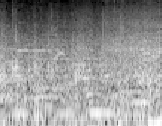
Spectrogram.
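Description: A vehicle engine running steadily, with people's voices around it.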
